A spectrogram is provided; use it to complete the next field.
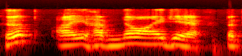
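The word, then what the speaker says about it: Höfn: on the map and it's spelt h o f n why that is then pronounced hoop i have no idea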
